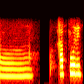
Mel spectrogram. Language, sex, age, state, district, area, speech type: Assamese, female, 30-45, Assam, Darrang, rural, conversation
